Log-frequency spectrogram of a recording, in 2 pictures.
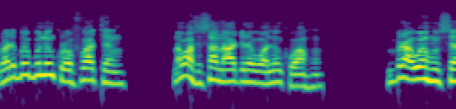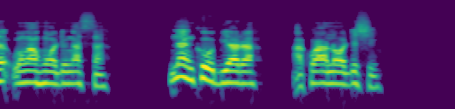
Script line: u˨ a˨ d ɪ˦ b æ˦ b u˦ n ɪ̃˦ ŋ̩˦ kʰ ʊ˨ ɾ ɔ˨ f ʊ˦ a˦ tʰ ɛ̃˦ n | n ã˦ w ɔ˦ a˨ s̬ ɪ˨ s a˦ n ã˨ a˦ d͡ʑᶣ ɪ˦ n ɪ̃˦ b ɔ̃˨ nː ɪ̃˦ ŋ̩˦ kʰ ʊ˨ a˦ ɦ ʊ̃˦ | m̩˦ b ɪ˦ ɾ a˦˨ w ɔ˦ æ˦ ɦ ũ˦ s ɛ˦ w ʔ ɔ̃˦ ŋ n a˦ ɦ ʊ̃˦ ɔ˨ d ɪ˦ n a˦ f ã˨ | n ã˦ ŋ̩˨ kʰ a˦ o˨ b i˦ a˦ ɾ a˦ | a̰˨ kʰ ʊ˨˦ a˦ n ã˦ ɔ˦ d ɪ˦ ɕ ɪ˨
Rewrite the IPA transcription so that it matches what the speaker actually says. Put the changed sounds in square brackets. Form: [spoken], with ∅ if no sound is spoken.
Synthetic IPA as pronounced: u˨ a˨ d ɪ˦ b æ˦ b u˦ n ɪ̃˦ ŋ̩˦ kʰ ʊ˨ ɾ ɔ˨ f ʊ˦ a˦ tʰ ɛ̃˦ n | n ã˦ w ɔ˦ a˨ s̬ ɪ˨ s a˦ n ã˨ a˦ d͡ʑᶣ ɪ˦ n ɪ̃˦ [w] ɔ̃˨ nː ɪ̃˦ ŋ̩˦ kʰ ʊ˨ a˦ ɦ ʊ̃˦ | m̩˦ b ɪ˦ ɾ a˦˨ w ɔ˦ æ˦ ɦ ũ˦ s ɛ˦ w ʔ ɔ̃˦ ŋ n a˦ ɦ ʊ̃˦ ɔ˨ d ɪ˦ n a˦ [s] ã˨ | n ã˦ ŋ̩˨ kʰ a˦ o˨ b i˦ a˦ ɾ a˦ | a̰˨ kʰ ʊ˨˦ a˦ n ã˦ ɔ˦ d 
